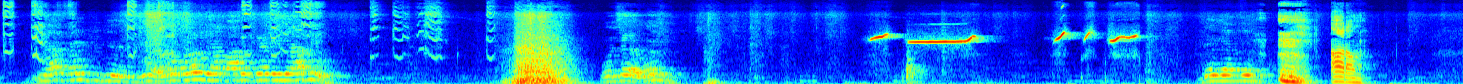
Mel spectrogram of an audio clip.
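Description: A parrot chatters in squeaky, voice-like babble close by.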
